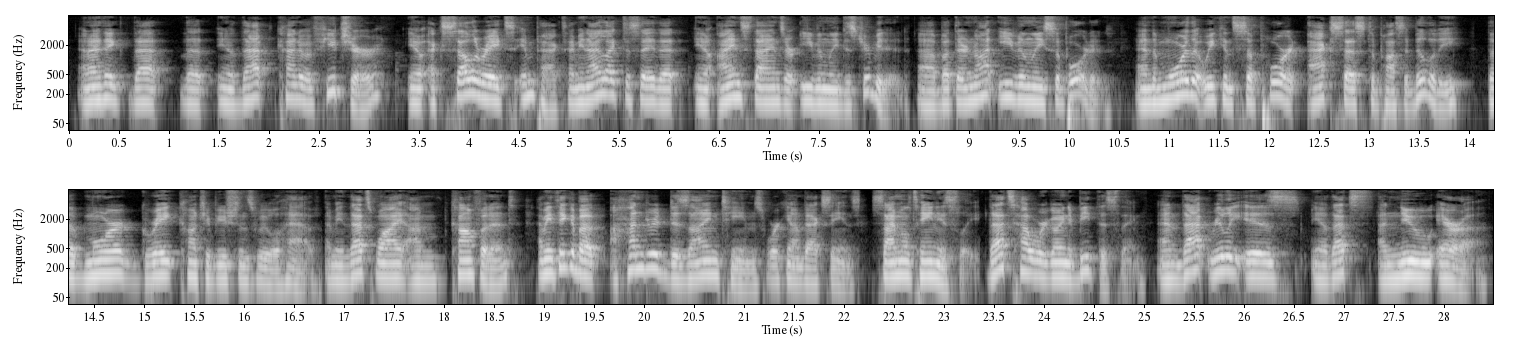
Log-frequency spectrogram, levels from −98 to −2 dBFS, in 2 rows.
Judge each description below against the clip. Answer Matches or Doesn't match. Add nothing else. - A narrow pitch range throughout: Doesn't match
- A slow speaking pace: Doesn't match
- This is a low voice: Matches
